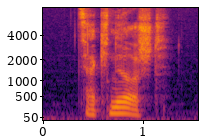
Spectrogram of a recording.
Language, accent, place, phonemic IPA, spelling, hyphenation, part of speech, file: German, Germany, Berlin, /t͡sɛɐ̯ˈknɪʁʃt/, zerknirscht, zer‧knirscht, verb / adjective, De-zerknirscht.ogg
- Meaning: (verb) past participle of zerknirschen (“to crush”); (adjective) contrite, hangdog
